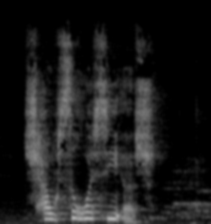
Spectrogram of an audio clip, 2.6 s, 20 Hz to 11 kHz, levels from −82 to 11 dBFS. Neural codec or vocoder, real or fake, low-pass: vocoder, 44.1 kHz, 128 mel bands every 256 samples, BigVGAN v2; fake; 9.9 kHz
